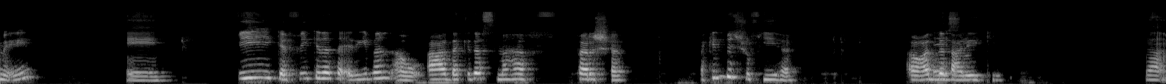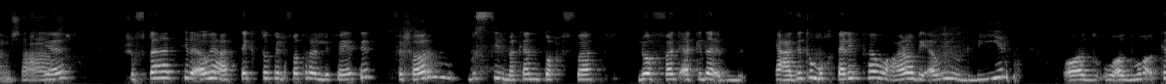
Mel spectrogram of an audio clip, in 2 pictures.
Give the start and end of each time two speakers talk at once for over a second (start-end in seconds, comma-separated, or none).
none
